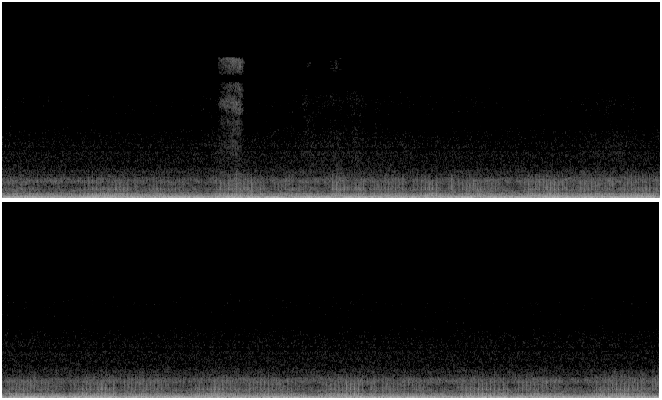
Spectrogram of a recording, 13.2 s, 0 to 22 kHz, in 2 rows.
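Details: Nursing-time purr of a domestic Maine Coon cat, kittens aged 43 days: deep unbroken rumbling, with a brief sharp tick early on.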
